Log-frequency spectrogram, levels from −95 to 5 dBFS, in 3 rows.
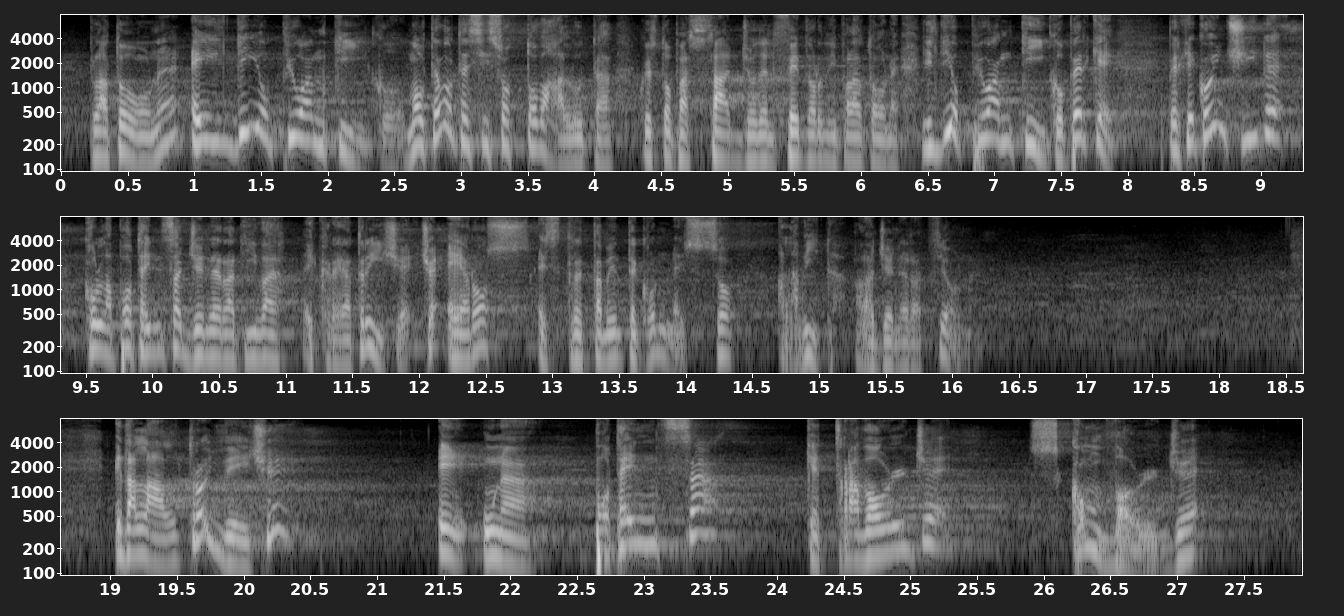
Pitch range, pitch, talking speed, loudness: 145-235 Hz, 185 Hz, 100 wpm, -28 LUFS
